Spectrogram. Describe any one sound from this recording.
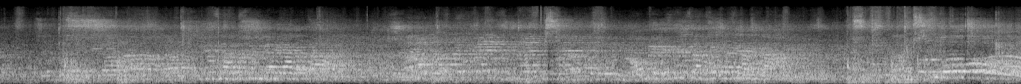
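Gloved punches thud against bodies.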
